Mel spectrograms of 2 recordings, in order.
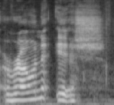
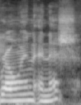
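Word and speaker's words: Roan Inish: It's called The Secret of Rowan Ish. And I think I'm pronouncing that right. Rowan Inish. It's Rowaninish. And it's from 1994.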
